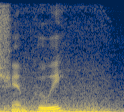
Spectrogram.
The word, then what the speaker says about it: Champoeg: park near us, but it's spelled Champoeg, and it's pronounced Shampooey.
